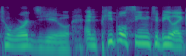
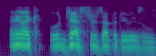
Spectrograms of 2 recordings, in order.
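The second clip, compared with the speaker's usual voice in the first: ordinary talk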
